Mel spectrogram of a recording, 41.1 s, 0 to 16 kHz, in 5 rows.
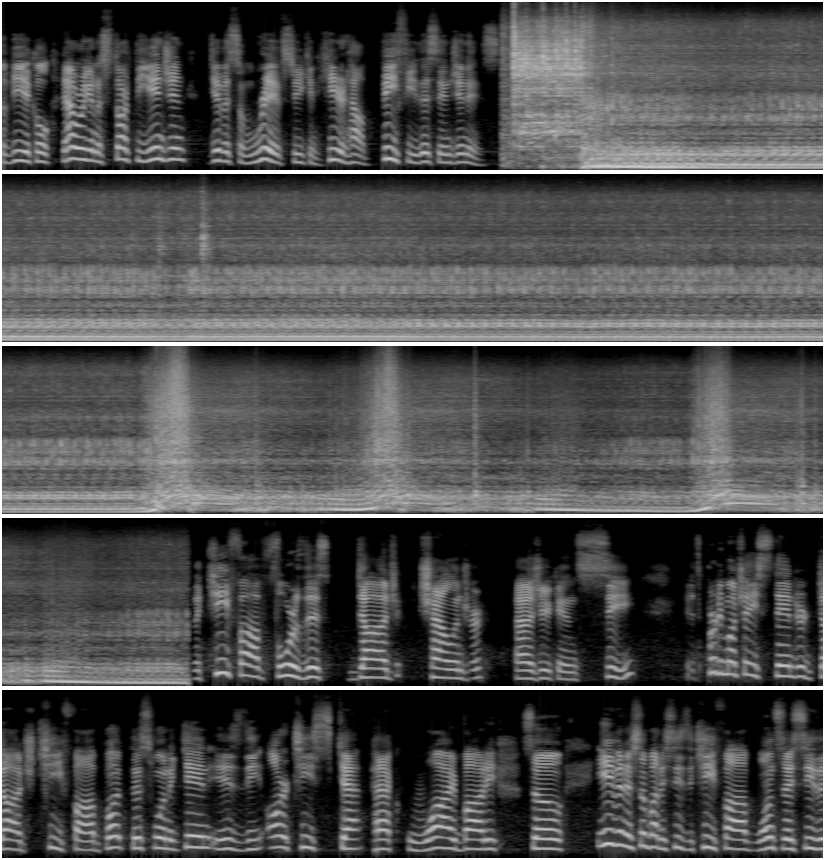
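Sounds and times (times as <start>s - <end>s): car engine starting and idling: 5.0s - 26.5s
engine revving: 5.0s - 26.5s.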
